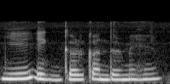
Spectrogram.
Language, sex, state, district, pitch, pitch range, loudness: Hindi, female, Arunachal Pradesh, Longding, 235 Hz, 225-250 Hz, -13 LUFS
